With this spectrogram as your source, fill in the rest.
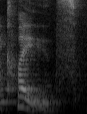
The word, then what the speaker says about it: clothes: It's hard because you have and then you have E and then S. It's like, what else do you want? Clothes. Clothes. If it's really hard, you can just say a very soft T and S.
